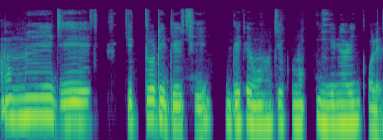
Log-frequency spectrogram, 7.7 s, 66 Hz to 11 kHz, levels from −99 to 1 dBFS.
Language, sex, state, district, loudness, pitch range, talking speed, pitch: Bengali, male, West Bengal, Dakshin Dinajpur, -23 LUFS, 120-135 Hz, 85 wpm, 125 Hz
